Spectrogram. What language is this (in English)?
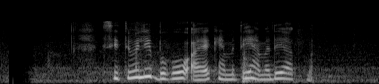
Sinhala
